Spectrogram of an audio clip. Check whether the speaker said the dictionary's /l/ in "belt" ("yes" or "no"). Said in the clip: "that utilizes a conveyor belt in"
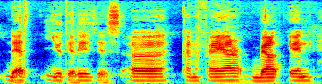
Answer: yes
